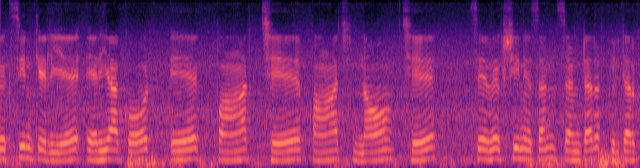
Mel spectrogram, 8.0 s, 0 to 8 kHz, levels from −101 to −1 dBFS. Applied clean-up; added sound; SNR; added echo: none; none; none; none.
